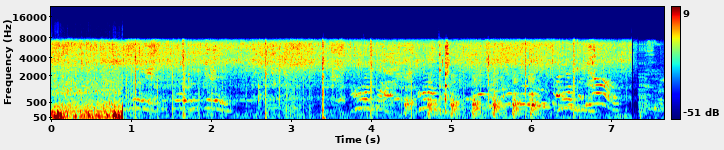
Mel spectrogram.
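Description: Chopped onion, garlic and green chilli sizzle steadily in oil in a wok, close and loud, with scraping stirs and occasional clinks throughout; a brief hum at the start gives way to continuous frying.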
